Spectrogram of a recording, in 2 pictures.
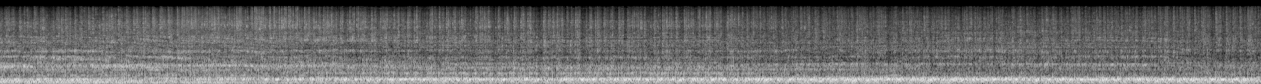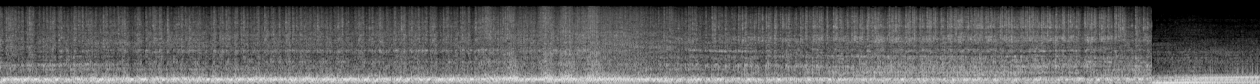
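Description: A car engine fed by a blow-through carburetor under boost runs steadily for about twenty-five seconds, a loud, close, continuous drone with slight swells in pitch, ending abruptly.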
